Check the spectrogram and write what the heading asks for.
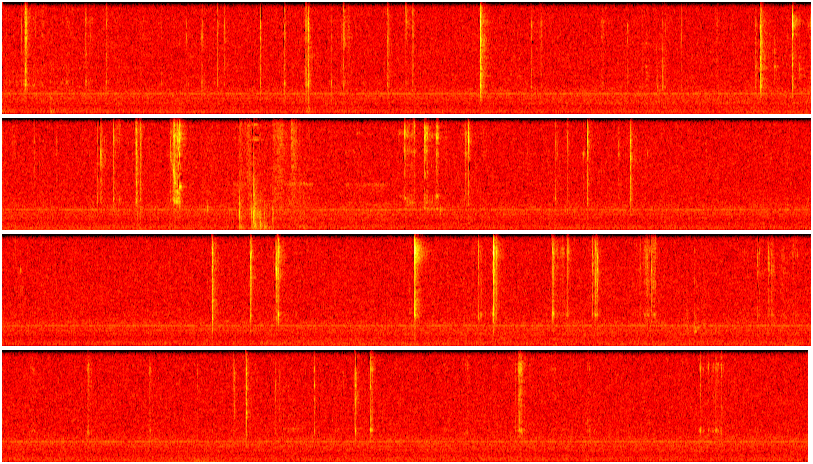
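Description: A dimple lock pick working the pin-in-pin stacks of a Kenaurd Mul-T-Lock-style mortise cylinder under tension, giving faint, scattered metallic clicks and small scrapes. One louder cluster of clicks comes about ten seconds in.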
